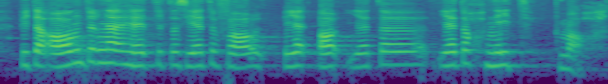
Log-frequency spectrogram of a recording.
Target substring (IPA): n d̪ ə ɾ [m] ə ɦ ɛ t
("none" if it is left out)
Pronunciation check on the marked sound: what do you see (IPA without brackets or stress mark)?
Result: n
